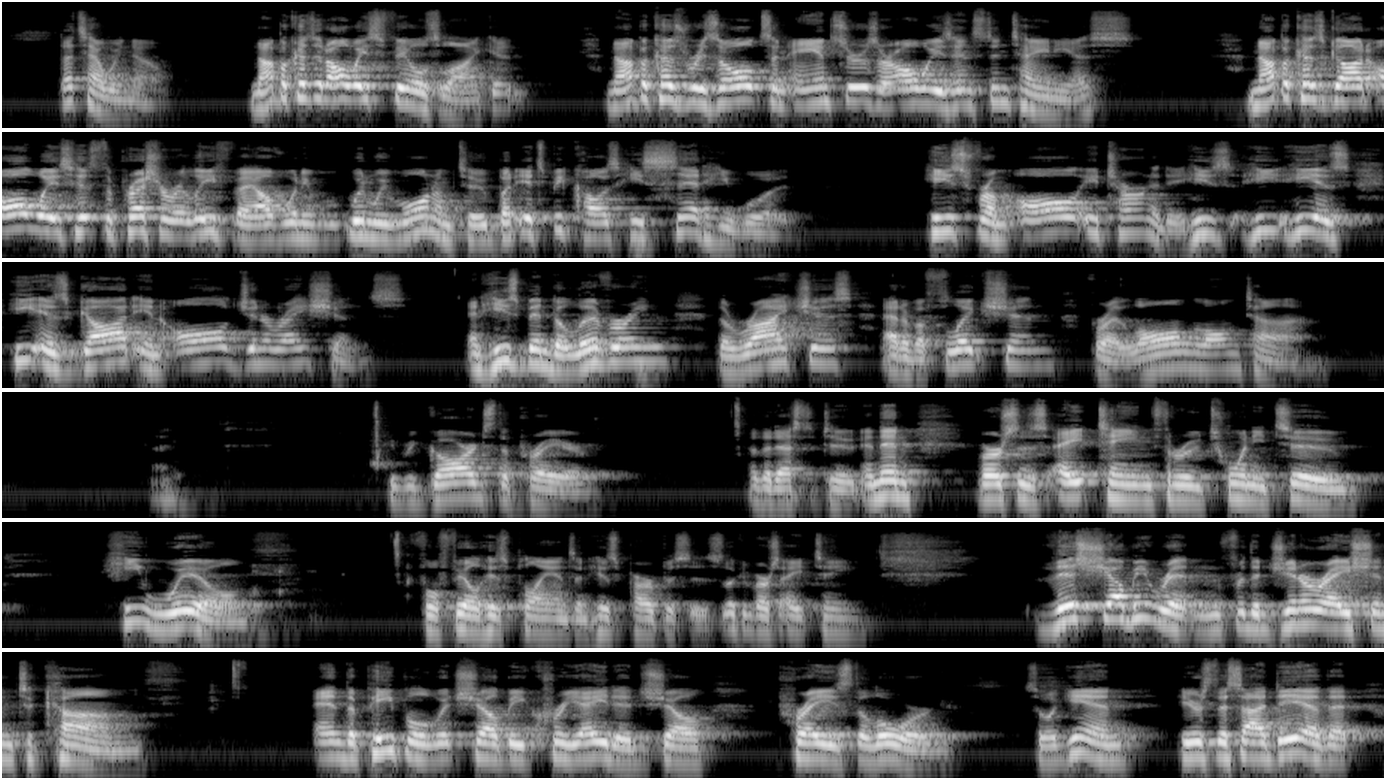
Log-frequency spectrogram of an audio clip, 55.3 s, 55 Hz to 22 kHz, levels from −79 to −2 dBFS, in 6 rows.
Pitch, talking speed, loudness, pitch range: 155 Hz, 130 wpm, -19 LUFS, 125-190 Hz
